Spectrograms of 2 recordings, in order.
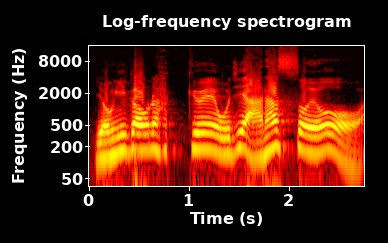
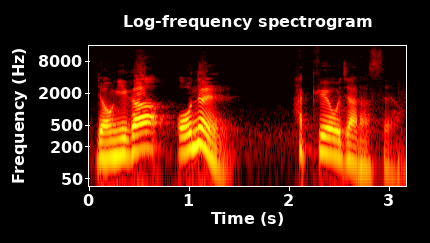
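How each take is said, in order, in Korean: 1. 강세는 '않았어요'에 있어요. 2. 강세는 '오늘'에 있어요. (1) "않았어요를 강조하게 되면" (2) "오늘을 강조해서 말한"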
